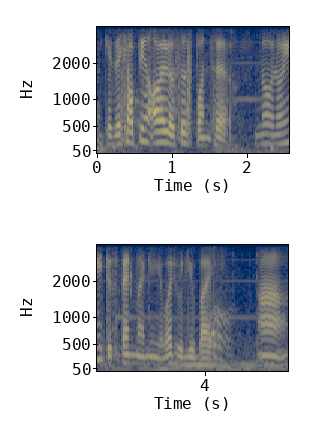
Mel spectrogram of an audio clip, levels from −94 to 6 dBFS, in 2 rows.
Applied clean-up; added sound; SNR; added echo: none; Slam / Engine starting; 18 dB; none.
